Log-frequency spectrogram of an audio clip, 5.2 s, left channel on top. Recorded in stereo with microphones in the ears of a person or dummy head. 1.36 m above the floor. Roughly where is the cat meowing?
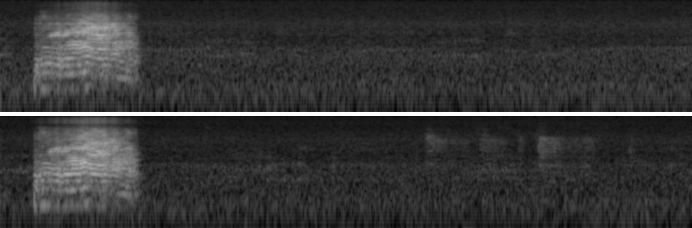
Right.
